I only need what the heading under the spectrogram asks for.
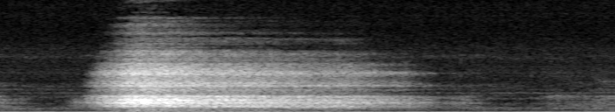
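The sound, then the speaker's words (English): A long breath blown out close to the microphone: one soft, airy exhale that swells quickly and then fades gradually over about two seconds, with no talk. “You feel the warmth of my breath?”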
